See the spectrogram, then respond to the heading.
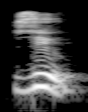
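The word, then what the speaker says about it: xu: years whoa tell me your next word zoo sounds like a z yeah most of the x words are pronounced like that what does it mean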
